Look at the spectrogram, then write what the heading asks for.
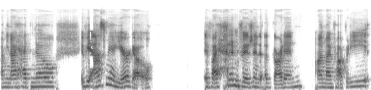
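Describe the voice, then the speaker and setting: A woman from Malaysia, a podcast guest, telling her story slowly and thoughtfully with pauses and fillers. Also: medium pitch, fairly bright tone, rough recording. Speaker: guest, co-creator of a womb garden. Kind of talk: podcast interview, reflective storytelling.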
